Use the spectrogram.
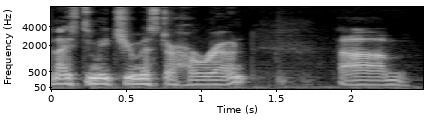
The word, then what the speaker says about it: Haroun: to meet you Mr Haroon um most people say Mr heroin oh the way you'll remember my name is Haroon rhymes with pepper you'll never forget it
